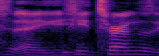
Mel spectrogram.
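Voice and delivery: normal talking voice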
